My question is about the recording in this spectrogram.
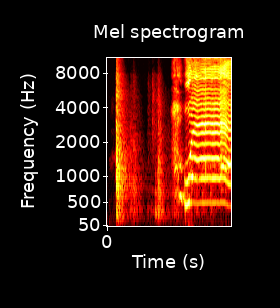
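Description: A few short, sharp noisy bursts, then about one and a half seconds in a child starts to wail loudly on a high, drawn-out note.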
